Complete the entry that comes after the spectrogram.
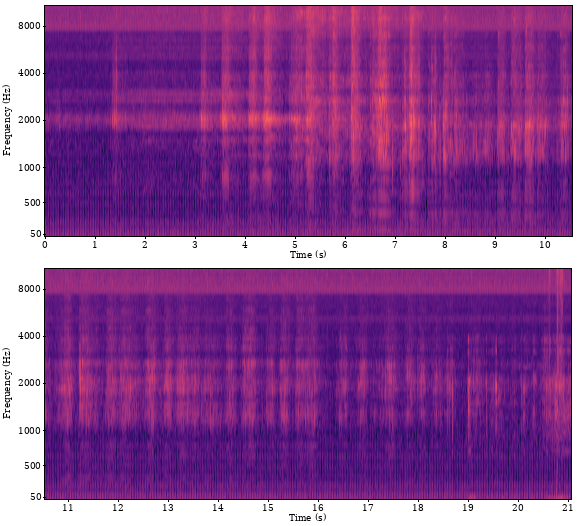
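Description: Dirt bike engine running slowly and muffled, a steady low hum, with a run of irregular scraping and clattering noises from about three to ten seconds in.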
